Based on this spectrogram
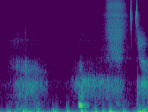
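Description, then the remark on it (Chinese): A rapid human heartbeat, heard with the head resting against the person's chest, thumps low and muffled in a quick steady rhythm, with a brief soft rustle of fabric partway through. “听到我心跳声。”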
